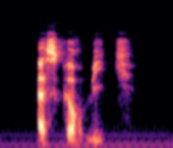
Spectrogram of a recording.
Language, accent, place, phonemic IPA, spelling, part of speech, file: French, France, Lyon, /as.kɔʁ.bik/, ascorbique, adjective, LL-Q150 (fra)-ascorbique.wav
- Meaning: ascorbic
